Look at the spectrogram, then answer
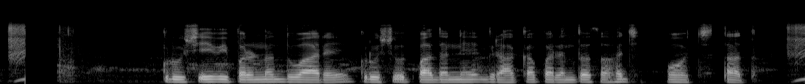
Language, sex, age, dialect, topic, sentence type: Marathi, male, 18-24, Varhadi, agriculture, statement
